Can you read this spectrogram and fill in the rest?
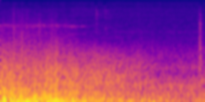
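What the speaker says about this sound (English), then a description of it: "The artillery's coming in again" Artillery shells land in the Cold War strategy game WARNO as a continuous rumbling low barrage of dull booms, heavy and steady for the whole stretch with no voices over it.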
